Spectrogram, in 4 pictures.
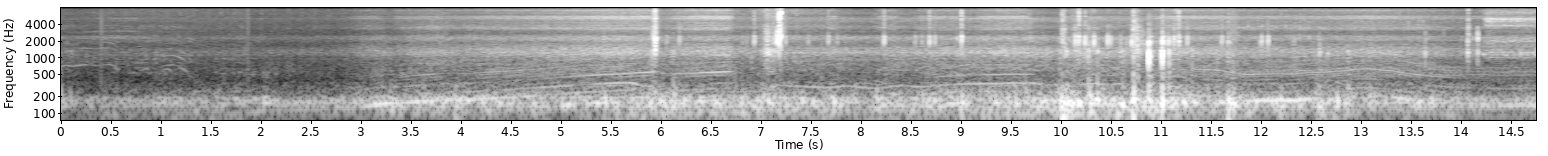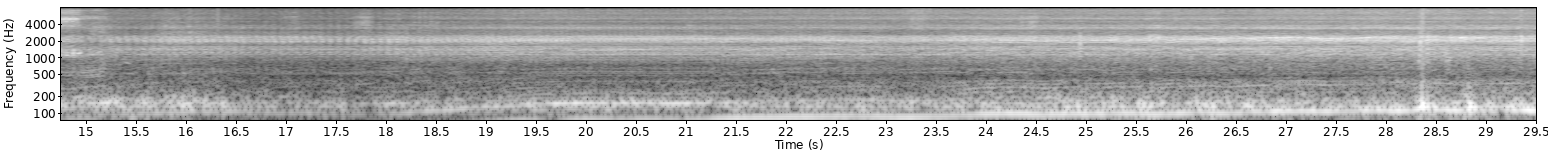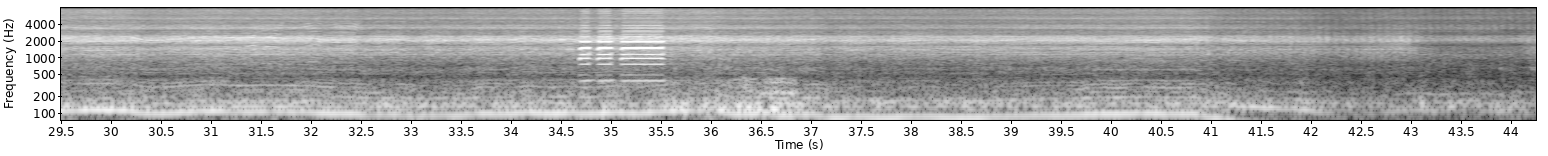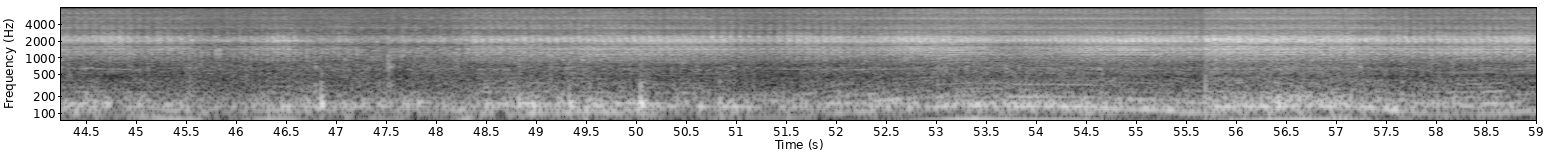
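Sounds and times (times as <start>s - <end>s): off-road engine running: 0.0s - 59.0s
vehicle horn beeping: 34.7s - 35.7s.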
